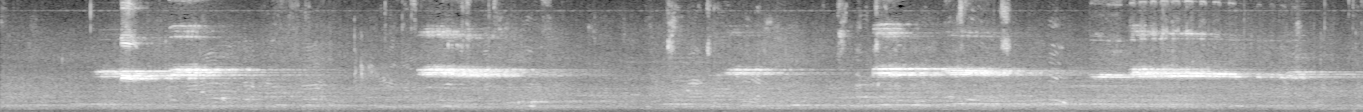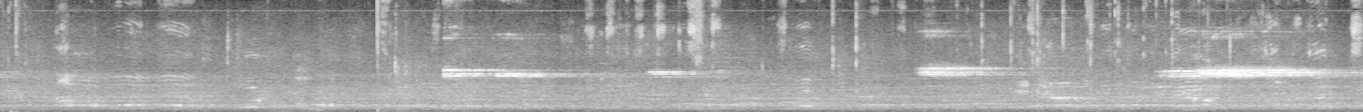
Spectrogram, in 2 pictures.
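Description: Wrestling shoes squeak sharply on a rubber mat.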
